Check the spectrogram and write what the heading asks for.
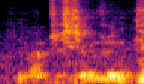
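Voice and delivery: soft unvoiced whisper; hushed joking aside. Real, not acted. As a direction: breathe it out as a throwaway. Joke retraction muttered.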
